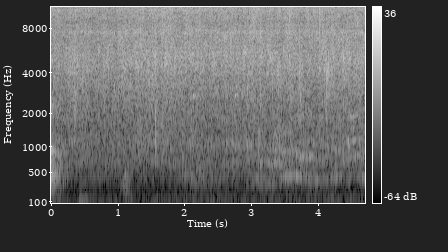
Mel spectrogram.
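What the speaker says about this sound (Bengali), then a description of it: "আর হলুদ দিয়ে সয়াবিনটা ভালো করে ভেজে নেব।" Soya chunks frying with salt and turmeric in a pan give off a steady, dense hissing sizzle that stays even and close for the whole stretch, with no clear voices.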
